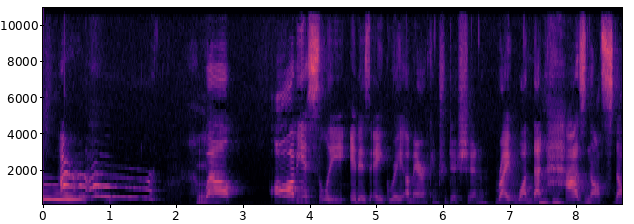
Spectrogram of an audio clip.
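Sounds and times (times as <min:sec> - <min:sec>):
dog howling: 0:00.1 - 0:01.8
speech: 0:03.8 - 0:08.6.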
